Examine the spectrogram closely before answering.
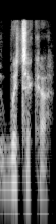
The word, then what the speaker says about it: Whittaker: So Jack and this surname almost certainly is Whitaker.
